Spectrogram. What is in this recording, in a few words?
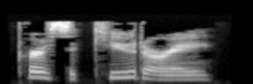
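"persecutory", British English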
